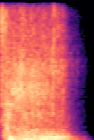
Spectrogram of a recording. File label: explo droid, impacts explos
